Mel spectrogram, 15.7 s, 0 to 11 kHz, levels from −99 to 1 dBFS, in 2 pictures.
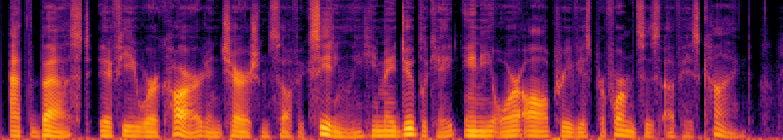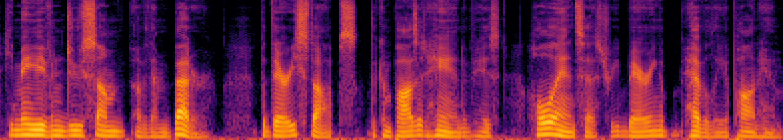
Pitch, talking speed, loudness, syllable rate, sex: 100 Hz, 170 wpm, -21 LUFS, 5.0 syllables/s, male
